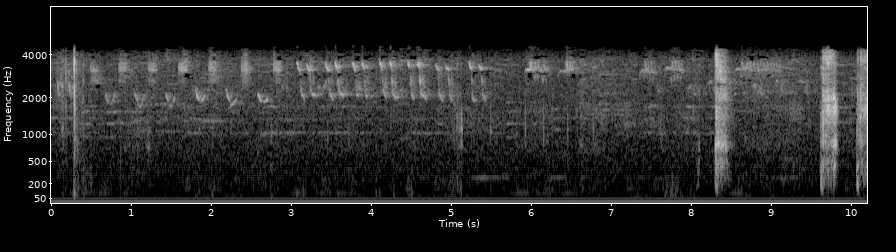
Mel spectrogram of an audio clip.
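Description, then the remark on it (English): A few short, sharp coughs: one right at the start, then a pair near the end, over a quiet background with faint high chirping. “Yeah, cough.”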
